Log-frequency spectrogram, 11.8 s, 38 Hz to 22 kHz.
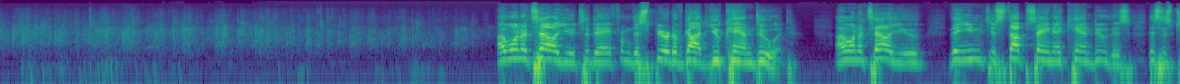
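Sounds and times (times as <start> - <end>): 
large group clapping: 0.0 - 5.2
speech: 5.0 - 11.8.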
